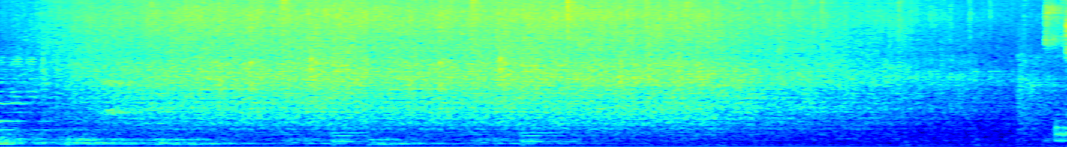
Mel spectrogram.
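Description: Audience applause after the song ends, fading away over several seconds, with faint low held tones underneath.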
